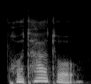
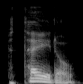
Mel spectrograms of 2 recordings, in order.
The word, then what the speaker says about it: potato: እዩ broccoli ራብዓይ potato ብዙሓት ሰባት potato ይብሉ እዮም እቲ ቁኑዕ ግን potato ኣብዚ እውን ሰለስተ syllable ኣሎ potato እቲ stress ግን ሕጂ ኣብቲ ካልኣይ syllable እዩ ዘሎ ኣብ ታይ ማለት እዩ potato ሓምሻይ tomato ብዙሓት ሰባት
